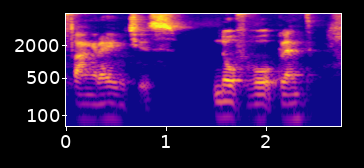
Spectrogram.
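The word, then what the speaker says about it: Whangarei: Um, and then in a place called Fangare, which is north of Aland. F.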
